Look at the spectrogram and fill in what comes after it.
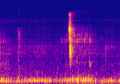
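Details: Brief stretch of steady low purring from a cat in a rescue kitten room on a live cam, with one sharp click partway through.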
